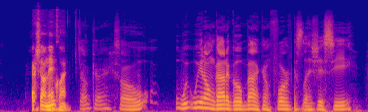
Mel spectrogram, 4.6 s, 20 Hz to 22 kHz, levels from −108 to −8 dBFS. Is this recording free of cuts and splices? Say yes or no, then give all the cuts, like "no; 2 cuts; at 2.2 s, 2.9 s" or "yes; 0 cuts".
no; 1 cut; at 3.7 s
